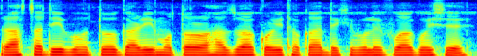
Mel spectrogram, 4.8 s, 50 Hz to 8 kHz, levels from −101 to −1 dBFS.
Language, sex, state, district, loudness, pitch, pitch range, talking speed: Assamese, male, Assam, Sonitpur, -13 LUFS, 130 Hz, 130-135 Hz, 140 wpm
